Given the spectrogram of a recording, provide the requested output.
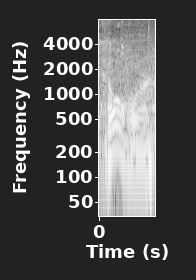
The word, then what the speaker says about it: Cochran: His name looks like Cochran, pronounced Cohorn.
